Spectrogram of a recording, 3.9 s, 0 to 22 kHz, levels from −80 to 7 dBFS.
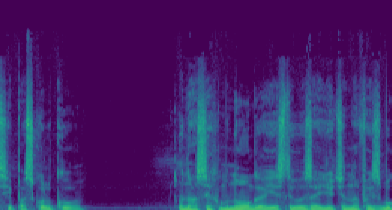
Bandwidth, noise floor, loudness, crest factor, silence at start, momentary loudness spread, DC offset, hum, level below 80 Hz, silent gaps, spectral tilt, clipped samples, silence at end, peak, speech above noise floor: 17.5 kHz; -61 dBFS; -22 LUFS; 16 dB; 0 s; 8 LU; under 0.1%; none; -50 dBFS; none; -4.5 dB/octave; under 0.1%; 0 s; -6 dBFS; 40 dB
